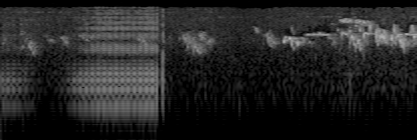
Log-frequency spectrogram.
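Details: European robin singing: after a low buzzing hum in the first second and a half, high thin warbled notes and twittering fragments rise and fall, ending in a dense, sharp, high-pitched jumble.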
